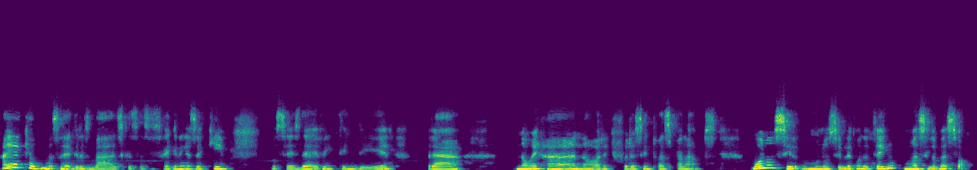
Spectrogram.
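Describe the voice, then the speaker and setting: A woman's voice: medium pitch, animated, moderate pace, vocal fry, darkish tone, slightly rough. A woman teacher with a Brazilian Portuguese accent, giving a patient recorded grammar review and often checking in with her students. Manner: patient explaining with frequent checks like "né?" and "tá?".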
